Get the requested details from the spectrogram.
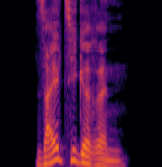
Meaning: inflection of salzig: 1. strong genitive masculine/neuter singular comparative degree 2. weak/mixed genitive/dative all-gender singular comparative degree
- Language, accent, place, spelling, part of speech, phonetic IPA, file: German, Germany, Berlin, salzigeren, adjective, [ˈzalt͡sɪɡəʁən], De-salzigeren.ogg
